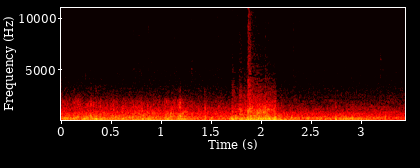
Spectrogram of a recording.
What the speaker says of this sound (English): the storm killed Gus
